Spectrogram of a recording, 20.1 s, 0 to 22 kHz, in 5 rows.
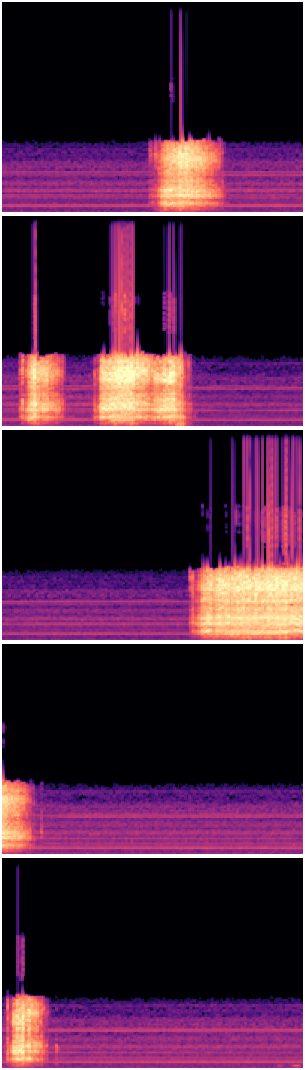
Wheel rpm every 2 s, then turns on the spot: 0, 20, 60, 10, 0, 100, 10, 0, 10, 0.
none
